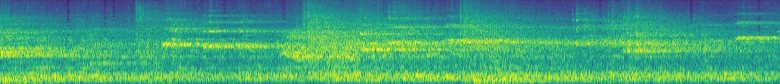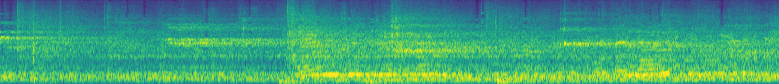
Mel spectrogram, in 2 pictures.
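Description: Badminton shoes squeaking and thudding on a court floor, with many short squeaks throughout, over a steady murmur of voices in a large, echoing sports hall.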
